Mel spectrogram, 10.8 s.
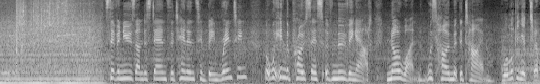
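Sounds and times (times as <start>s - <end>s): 
firefighters breaking front window glass: 0.3s - 2.0s
speech: 2.2s - 10.7s.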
